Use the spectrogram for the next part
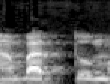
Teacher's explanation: tidak dikolkolahkan nih abattum, ada dal sukun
